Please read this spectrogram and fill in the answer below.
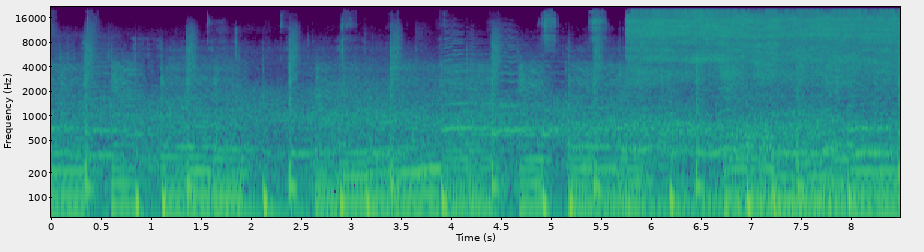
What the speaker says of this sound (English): we're gonna spray it with our K&N Air Filter Cleaner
